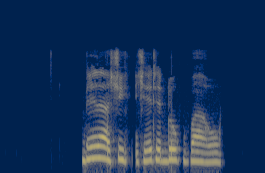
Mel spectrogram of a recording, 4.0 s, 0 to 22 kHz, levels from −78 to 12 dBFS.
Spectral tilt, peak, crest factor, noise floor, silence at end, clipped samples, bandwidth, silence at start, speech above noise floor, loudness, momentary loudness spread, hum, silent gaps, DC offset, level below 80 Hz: -5.5 dB/octave; -4 dBFS; 16 dB; -61 dBFS; 0.65 s; under 0.1%; 8 kHz; 1.2 s; 43 dB; -19 LUFS; 10 LU; none; none; under 0.1%; -58 dBFS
